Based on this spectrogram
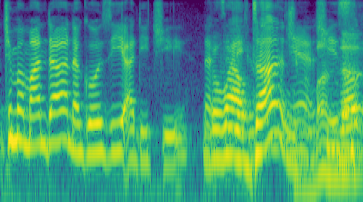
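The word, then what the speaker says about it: Chimamanda Ngozi Adichie: to i'm going to say her name right chimamandu chimamanda nagozi adichie well done yeah she's all done she's african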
